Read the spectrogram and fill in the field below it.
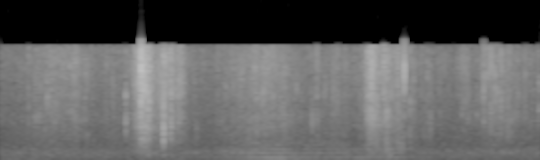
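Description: Wooden hive boxes knock against each other.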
